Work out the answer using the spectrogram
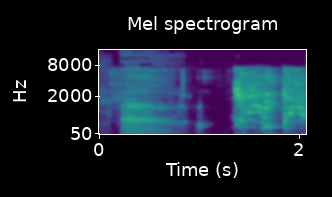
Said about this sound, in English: What the fuck's going on with this guy up here? He got the TB all of a sudden. Just coughing. Yeah, I got the TB up there.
